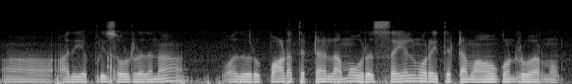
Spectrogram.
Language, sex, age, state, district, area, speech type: Tamil, male, 45-60, Tamil Nadu, Tiruvarur, urban, spontaneous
